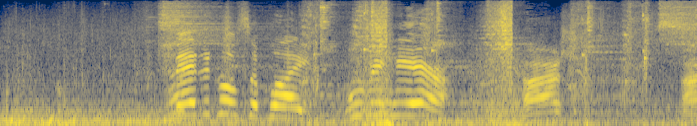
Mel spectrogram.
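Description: Blades slash and strike with sharp metallic hits.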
